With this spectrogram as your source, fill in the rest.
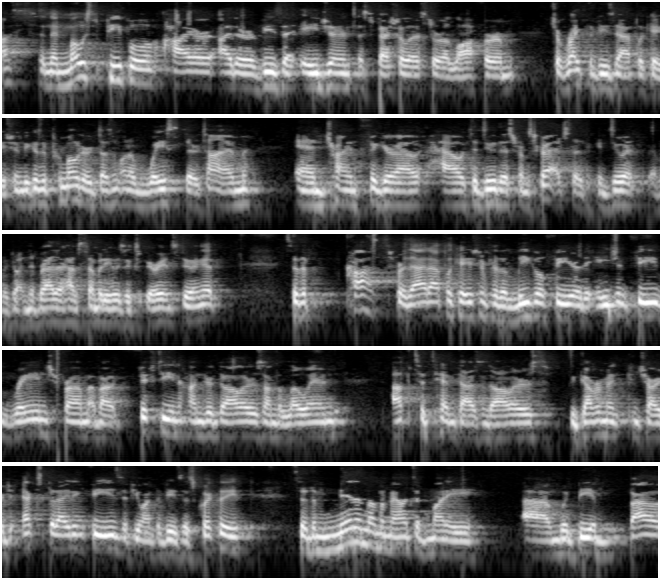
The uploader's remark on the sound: This panel live from Wire Festival. In this panel recorded live at Wire Festival in New York.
